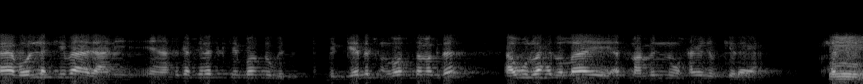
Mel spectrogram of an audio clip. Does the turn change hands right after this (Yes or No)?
Yes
